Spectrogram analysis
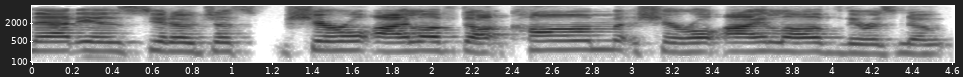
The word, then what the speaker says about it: Ilov: I thought it'd be pronounced like Ilov. That's actually how it is pronounced in Slovak.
